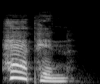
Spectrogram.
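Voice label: "hairpin", British English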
